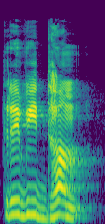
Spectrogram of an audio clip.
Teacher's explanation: दूसरा चरण गुण, ण में मिक्स किया गुण, त के साथ आधा सतस गुण तस। त्रिवी दोनों मात्रा छोटी लंबा नहीं खींचना है। ध में मिक्स करते हुए शब्द पूरा होने के बाद जो अनुस्वार है उसको साथ में पढ़ा जाएगा धम, त्रिविधम।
